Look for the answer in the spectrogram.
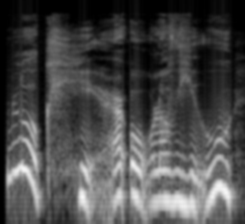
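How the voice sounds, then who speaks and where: A woman's voice: mid-range voice, big pitch swings, measured pace, mellow, no room sound, studio quality. A woman voicing a petulant, cowardly father of young children in a storybook reading, indignant and self-pitying. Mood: coaxing.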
